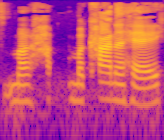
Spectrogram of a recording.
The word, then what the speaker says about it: McConnaughey: Liz McConaughey. Did I say it right? McConaughey.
